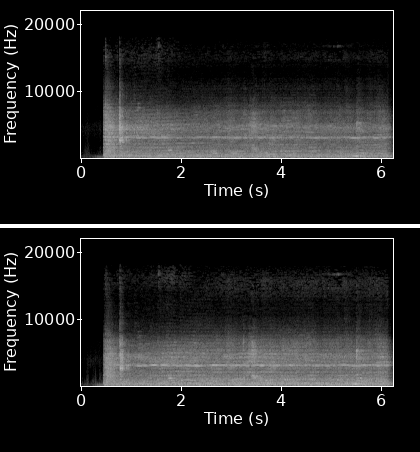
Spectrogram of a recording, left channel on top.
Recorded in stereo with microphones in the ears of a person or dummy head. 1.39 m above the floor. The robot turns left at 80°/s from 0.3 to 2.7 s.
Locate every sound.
0.4 s an alarm: 95° left, 2.5 m; by 6.2 s 85° right, 2.5 m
